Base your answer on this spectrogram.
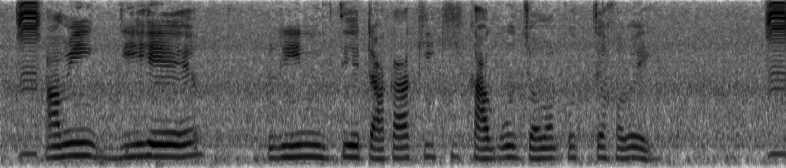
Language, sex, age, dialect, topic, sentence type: Bengali, female, 25-30, Northern/Varendri, banking, question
